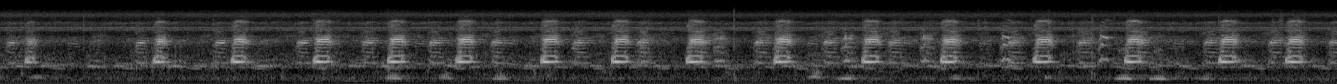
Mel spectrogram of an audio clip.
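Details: Frogs in a chorus, croaking steadily: loud, pulsed, rough croaks with rich overtones repeat roughly once a second in uneven bursts, fainter low croaks scattered beneath, all over a constant high-pitched background hiss.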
